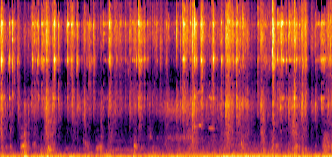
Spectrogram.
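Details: Fight between a Rottweiler and a blue pit bull: rough, low growls and snarls run throughout, with one clearer whining growl near the end amid constant scuffling and bumping noise.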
